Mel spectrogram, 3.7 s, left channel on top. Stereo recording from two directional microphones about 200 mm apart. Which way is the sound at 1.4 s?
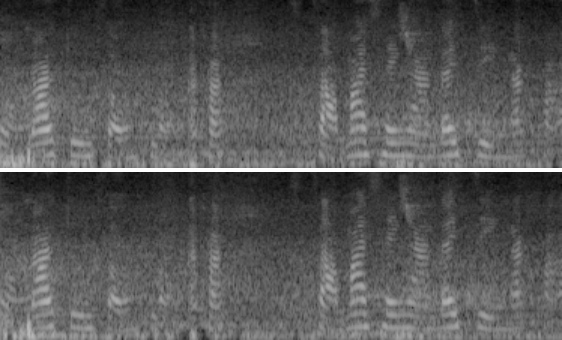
25° left (ahead or behind).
